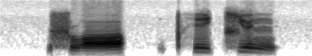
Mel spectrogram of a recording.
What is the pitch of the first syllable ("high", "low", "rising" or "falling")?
rising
